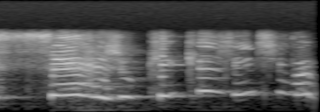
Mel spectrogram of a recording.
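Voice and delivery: high-pitched retold plea for help; mock panic. Dubber asking the director for help, in mock panic.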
